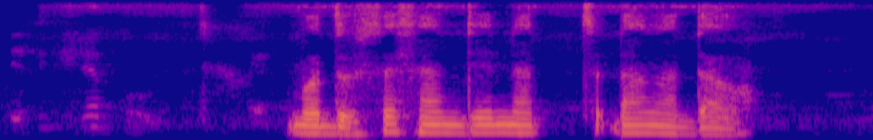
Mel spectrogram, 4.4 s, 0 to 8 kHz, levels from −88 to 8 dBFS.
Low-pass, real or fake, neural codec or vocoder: 7.2 kHz; fake; codec, 16 kHz in and 24 kHz out, 1 kbps, XY-Tokenizer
